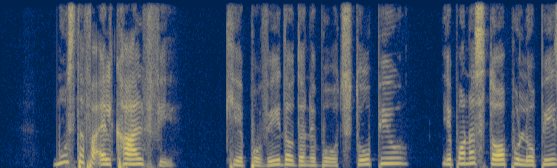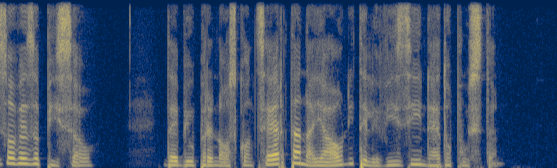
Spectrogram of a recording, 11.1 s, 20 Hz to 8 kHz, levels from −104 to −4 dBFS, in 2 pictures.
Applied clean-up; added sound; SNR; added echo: none; none; none; none.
